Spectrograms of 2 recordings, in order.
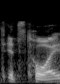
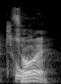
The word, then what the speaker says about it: Toay: It's Toay. It's pronounced just like T, what you would think, T-O-Y. But yeah, Toay.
